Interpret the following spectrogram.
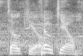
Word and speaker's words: Tokyo: Tokyo. Yeah, we have too many syllables. I learned it's two syllables from our Japanese interpreter, Steven Nelson.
